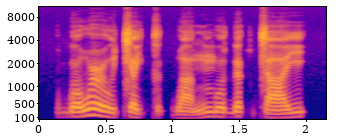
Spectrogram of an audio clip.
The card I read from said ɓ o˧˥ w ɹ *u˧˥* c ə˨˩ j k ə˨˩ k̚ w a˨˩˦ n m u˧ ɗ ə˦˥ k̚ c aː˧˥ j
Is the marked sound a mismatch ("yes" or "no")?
yes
